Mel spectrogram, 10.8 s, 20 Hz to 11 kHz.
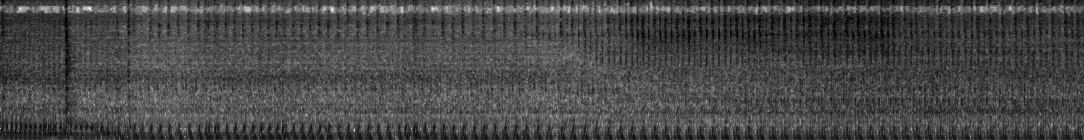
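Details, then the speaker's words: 2005 Honda Deauville NT650V V-twin after carburetor check (vacuum pistons repositioned, pilot screw set), warmed about three minutes, choke off, idle set low: even steady low thumping idle with no popping or backfiring; healthy. "that took about three minutes to warm up i don't know what was in it but whatever it was cleared there's no popping and banging no exhaust type noise"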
